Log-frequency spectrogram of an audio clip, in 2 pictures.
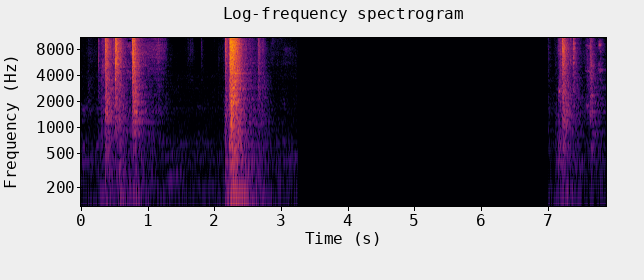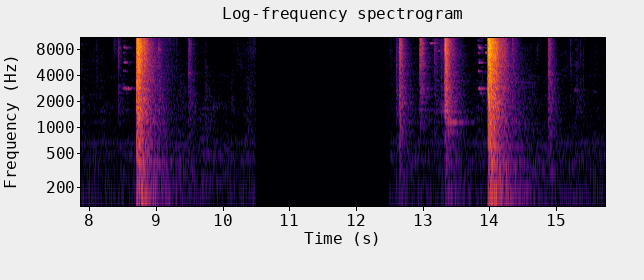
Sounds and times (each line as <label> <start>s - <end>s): door 8.5s - 9.2s
door 12.6s - 14.5s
